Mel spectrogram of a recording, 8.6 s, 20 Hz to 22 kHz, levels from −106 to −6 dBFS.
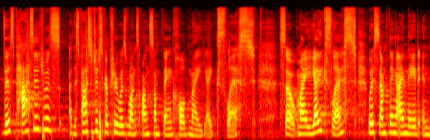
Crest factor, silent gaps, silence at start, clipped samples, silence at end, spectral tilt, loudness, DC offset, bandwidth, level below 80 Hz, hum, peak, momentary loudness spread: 24 dB; none; 0.05 s; under 0.1%; 0 s; -2.5 dB/octave; -29 LUFS; under 0.1%; 17.5 kHz; -76 dBFS; none; -6 dBFS; 12 LU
